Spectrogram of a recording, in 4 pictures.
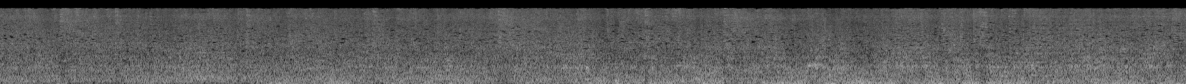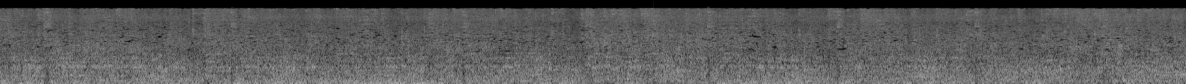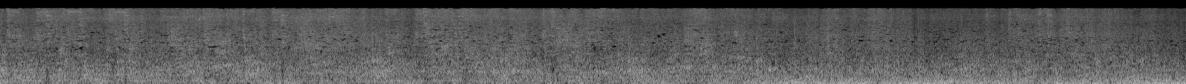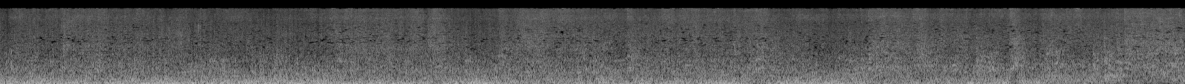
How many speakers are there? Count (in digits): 0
